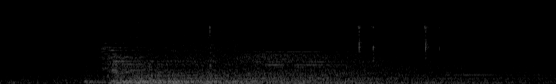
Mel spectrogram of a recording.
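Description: A shimmering magical swell rises and slowly fades.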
